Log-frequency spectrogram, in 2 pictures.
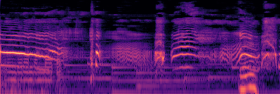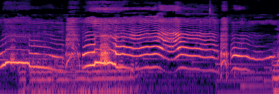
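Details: Young child sick with worsening cough and runny nose crying constantly: loud, sustained distressed crying with sobbing breaks.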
